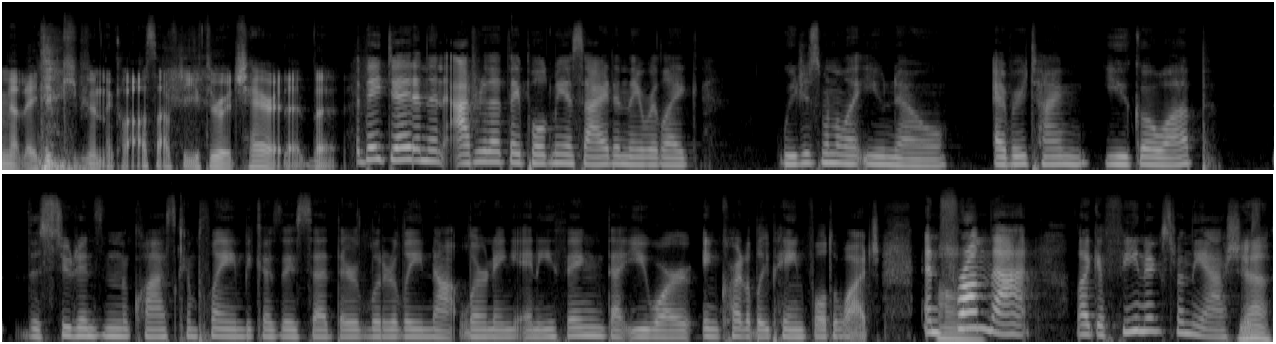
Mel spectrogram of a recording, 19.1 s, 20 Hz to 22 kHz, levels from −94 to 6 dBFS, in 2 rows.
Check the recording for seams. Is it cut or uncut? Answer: uncut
